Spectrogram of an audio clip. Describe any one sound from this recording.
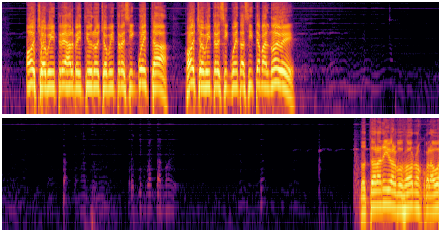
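A man rapidly calls out an auction over a loudspeaker.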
